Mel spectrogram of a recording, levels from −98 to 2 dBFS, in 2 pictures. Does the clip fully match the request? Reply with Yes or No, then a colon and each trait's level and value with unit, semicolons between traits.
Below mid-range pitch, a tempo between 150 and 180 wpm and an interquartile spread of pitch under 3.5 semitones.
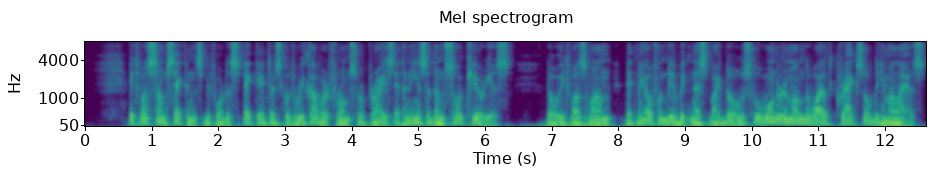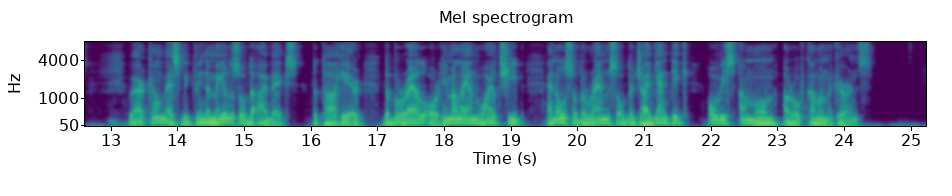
Yes: low, 110 Hz; average, 155 wpm; average, 3.1 semitones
